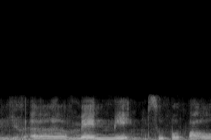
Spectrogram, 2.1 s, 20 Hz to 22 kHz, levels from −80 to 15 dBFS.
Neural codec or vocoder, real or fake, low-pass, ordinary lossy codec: codec, 16 kHz, 4.8 kbps, FACodec; fake; 7.2 kHz; none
